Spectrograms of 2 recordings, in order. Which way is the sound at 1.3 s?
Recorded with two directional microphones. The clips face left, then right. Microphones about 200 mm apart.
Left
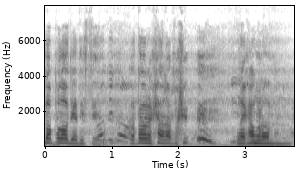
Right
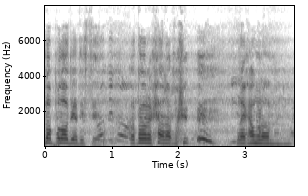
Centre (ahead or behind).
